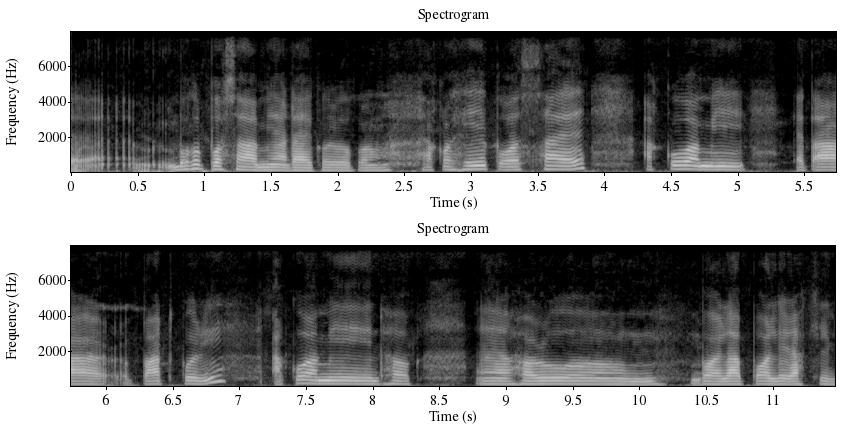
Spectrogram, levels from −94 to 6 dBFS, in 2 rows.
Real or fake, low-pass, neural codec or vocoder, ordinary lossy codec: fake; none; codec, 16 kHz, 4 kbps, FreqCodec, larger model; none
